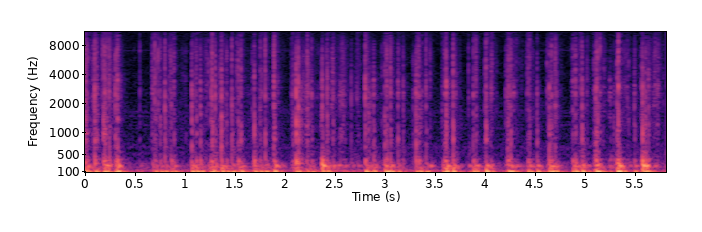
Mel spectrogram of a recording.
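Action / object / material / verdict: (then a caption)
tap / leather-bound book cover / leather / none. Rapid fingertip and nail tapping on a solid, dark brown genuine leather book cover makes a dense, continuous patter of dull, low thumps. Faint crisp clicks ride on top, and each tap dies away almost instantly with no ring.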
